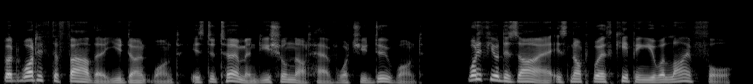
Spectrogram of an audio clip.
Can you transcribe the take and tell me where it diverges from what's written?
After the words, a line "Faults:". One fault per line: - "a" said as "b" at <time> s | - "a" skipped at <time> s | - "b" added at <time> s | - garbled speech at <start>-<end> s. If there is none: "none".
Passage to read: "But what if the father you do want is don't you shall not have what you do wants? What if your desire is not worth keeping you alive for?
"But what if the father you don't want is determined you shall not have what you do want? What if your desire is not worth keeping you alive for?
Faults:
- "do" said as "don't" at 1.2 s
- "don't" said as "determined" at 2.0 s
- "wants" said as "want" at 3.9 s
